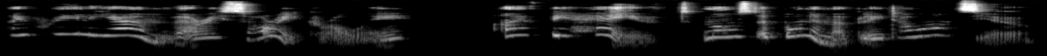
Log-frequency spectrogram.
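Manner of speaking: high, contrite character voice; high-pitched, formal apology; Aziraphale, deeply sorry. Acted. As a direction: plead for pardon in a high, delicate register.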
